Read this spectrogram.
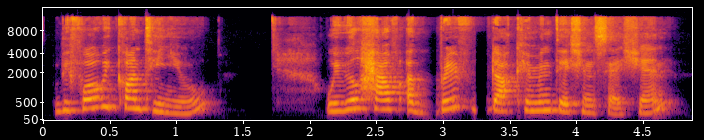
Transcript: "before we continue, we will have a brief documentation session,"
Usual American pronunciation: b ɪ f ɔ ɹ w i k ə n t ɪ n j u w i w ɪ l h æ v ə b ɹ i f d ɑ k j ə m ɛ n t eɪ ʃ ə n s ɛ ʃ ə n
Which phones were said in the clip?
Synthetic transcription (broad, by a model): b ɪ f ɔ ɹ w i k ə n t ɪ n j u w i w ɪ l h æ v ə b ɹ i f d ɑ k j ə m ɛ n t eɪ ʃ ə n s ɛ ʃ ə n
